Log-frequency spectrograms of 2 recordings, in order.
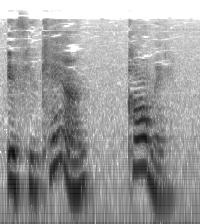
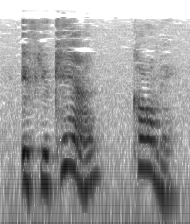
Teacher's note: before a pause for example if you can call me here can is stressed because it's before a pause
